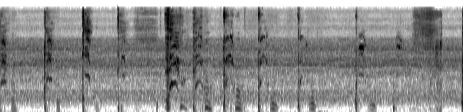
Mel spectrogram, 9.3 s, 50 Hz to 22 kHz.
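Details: From a nearly 10-minute coughing recording: about a dozen short dry coughs in nine seconds with throaty sounds between bursts; persistent coughing.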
